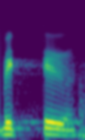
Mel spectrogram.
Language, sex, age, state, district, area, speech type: Tamil, male, 18-30, Tamil Nadu, Pudukkottai, rural, read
